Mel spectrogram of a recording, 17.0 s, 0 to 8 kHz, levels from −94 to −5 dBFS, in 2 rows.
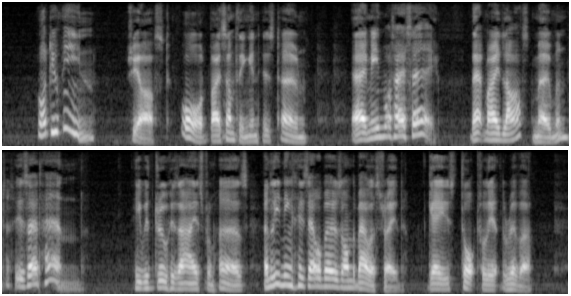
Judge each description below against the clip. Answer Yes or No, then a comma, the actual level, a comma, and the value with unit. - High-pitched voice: No, medium, 150 Hz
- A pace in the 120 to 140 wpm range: No, average, 150 wpm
